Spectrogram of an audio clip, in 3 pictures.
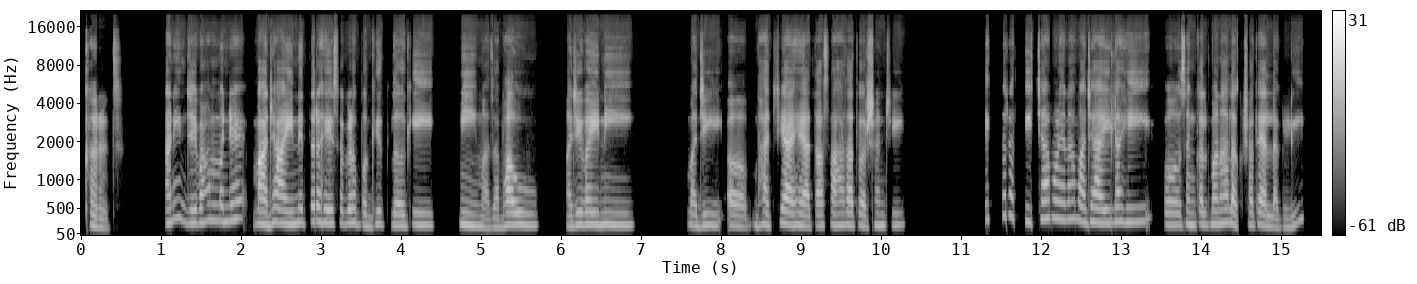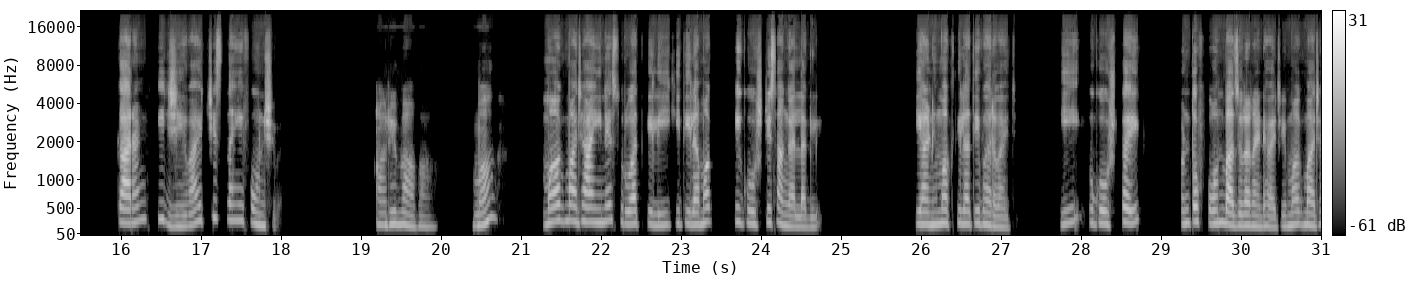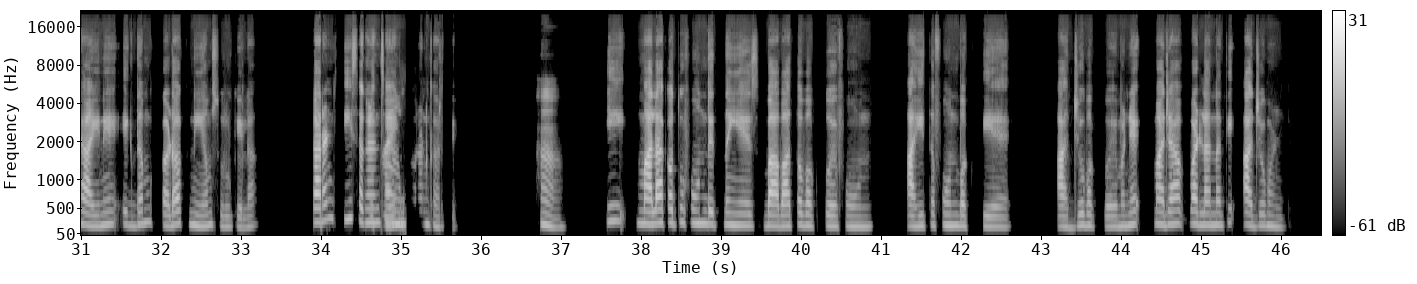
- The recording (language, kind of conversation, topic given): Marathi, podcast, कुटुंबीय जेवणात मोबाईल न वापरण्याचे नियम तुम्ही कसे ठरवता?
- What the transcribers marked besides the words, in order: other background noise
